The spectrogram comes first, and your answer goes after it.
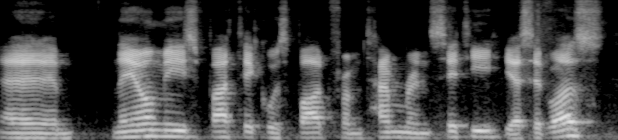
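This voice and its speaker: A young man with a slight Irish accent hosts a relaxed live chat from a dim room, his voice bright and forceful. He rambles easily and slows down as he reads comments aloud. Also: mid-range voice. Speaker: travel vlogger hosting a live Q&A. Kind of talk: casual live-stream chat reading viewer comments.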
